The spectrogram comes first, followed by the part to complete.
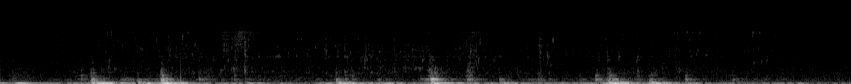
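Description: Kayak being paddled: paddle strokes in the water with low thuds knocking through the plastic hull, about six of them, some in quick pairs, every two to three seconds.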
